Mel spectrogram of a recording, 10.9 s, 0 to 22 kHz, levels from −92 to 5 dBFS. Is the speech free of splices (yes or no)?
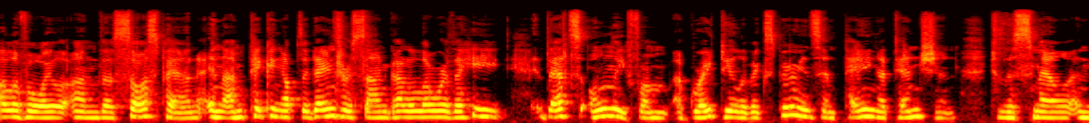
no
